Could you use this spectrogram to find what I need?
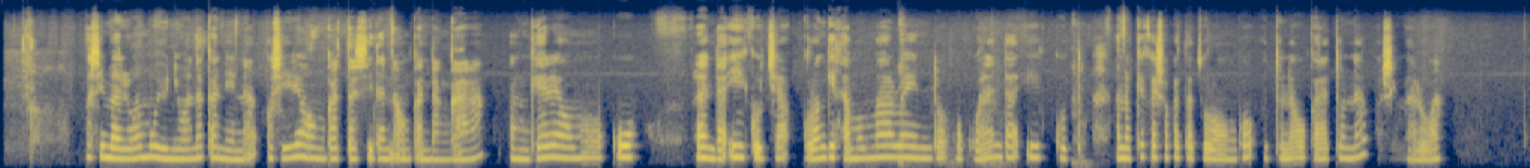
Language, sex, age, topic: Oshiwambo, female, 18-24, finance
